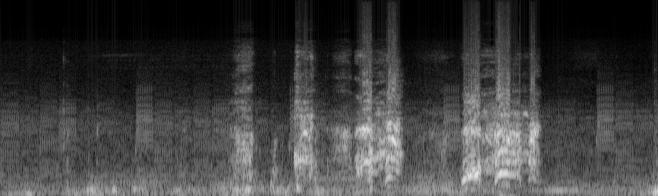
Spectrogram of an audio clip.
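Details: Several harsh, loud cough bursts in quick clusters over low background music, from a child passenger coughing in a car on the way to a hospital; cough.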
